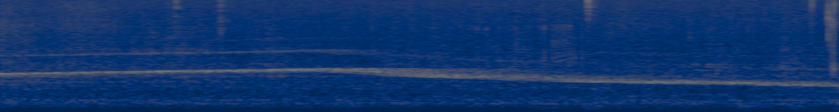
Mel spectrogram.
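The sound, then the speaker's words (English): An emergency vehicle siren wails steadily outside in New York. Its pitch slowly climbs, then slides downward as it passes, heard over a low background rumble of street traffic. “New Yorkers, stop committing crimes. We're trying to record a podcast here.”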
